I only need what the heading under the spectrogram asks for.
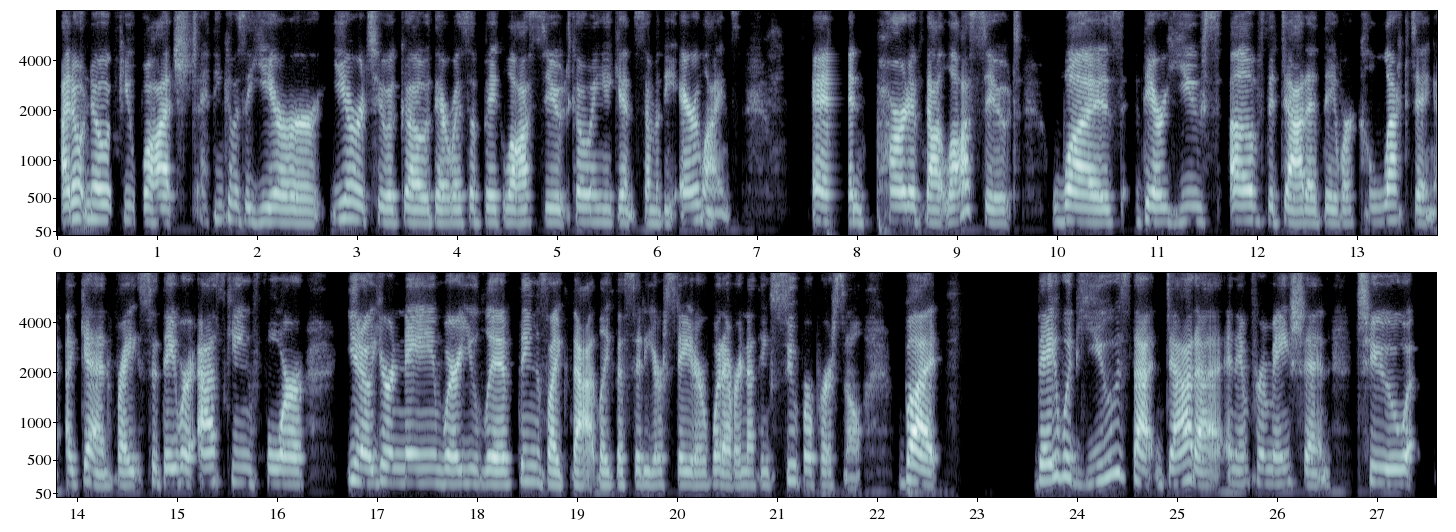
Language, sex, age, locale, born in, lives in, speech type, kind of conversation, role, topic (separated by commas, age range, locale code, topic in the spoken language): English, female, 35-39, en-US, United States, United States, conversation, unstructured, none, Do you think tech companies should be more honest with users?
